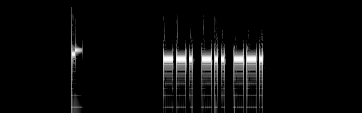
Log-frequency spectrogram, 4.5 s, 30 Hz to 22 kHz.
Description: Morse code, heard as a keyed tone, about 32 wpm, 700 Hz. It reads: GDG
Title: USA Call Sign Postfixes - 3 Letters 30wpm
